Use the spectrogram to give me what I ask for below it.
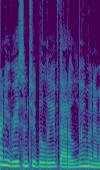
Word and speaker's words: aluminum: Is there any reason to believe that aluminum, and I'm going to persist in my American pronunciation, I welcome your British pronunciation, is there any reason to suspect that aluminum is involved in breast cancer?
